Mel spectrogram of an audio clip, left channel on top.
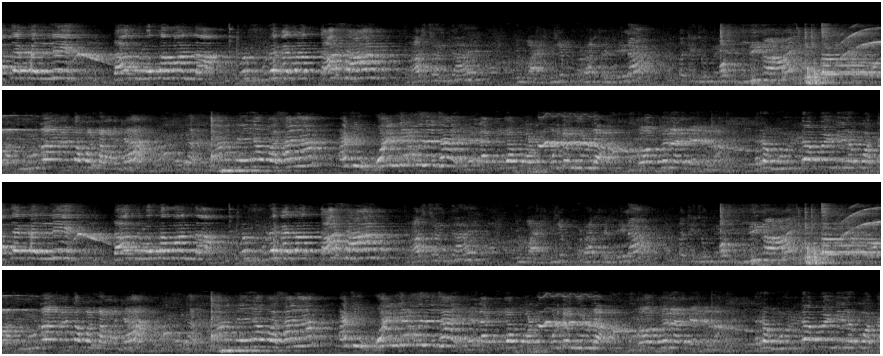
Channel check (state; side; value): normal; both; correlation 0.65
